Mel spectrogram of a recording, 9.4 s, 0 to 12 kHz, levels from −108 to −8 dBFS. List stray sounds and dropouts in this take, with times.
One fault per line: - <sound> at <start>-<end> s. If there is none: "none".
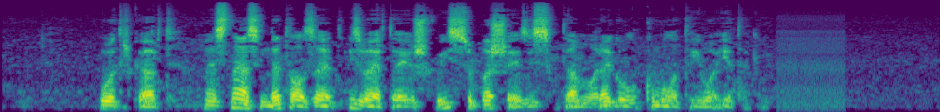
none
